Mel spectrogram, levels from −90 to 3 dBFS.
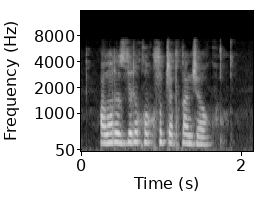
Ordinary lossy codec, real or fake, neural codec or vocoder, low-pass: Opus, 64 kbps; fake; codec, 16 kHz, 4 kbps, FreqCodec, smaller model; 7.2 kHz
